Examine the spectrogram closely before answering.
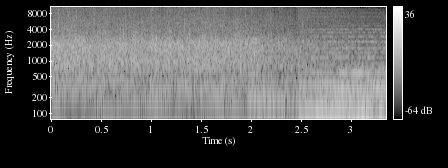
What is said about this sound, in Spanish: Y todos dicen amén. Vamos a dar un aplauso. Se puede tomar su asiento.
